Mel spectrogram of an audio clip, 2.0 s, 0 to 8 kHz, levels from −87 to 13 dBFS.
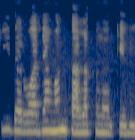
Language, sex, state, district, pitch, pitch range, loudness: Chhattisgarhi, female, Chhattisgarh, Raigarh, 195 Hz, 175-215 Hz, -24 LUFS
